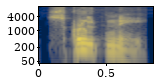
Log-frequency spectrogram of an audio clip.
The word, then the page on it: scrutiny: American English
